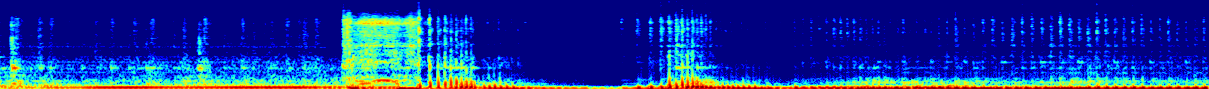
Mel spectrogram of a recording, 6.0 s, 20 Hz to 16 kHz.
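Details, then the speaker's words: Open Doug Thorley tri-tube header with no exhaust pipe fitted on a 1986 Nissan 720 pickup, driven slowly to the exhaust shop: very loud, raw, blatting roar that cracks sharply on throttle blips; unpleasant. "so if you guys want to hear what open with the open header sounds like it's not pleasant so if you've got your headphones on you want to turn the volume down now"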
